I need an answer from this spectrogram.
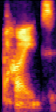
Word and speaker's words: pint: be served in in a pint glass it's pronounced pint and then two pints is a court um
